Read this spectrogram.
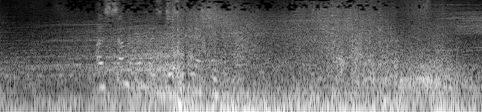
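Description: A video game fanfare plays for a win.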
